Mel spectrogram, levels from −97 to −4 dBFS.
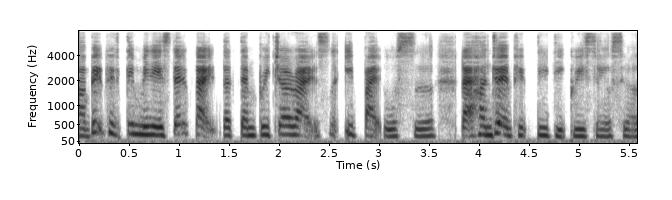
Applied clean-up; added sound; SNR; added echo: neural diffusion model UNIVERSE++.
